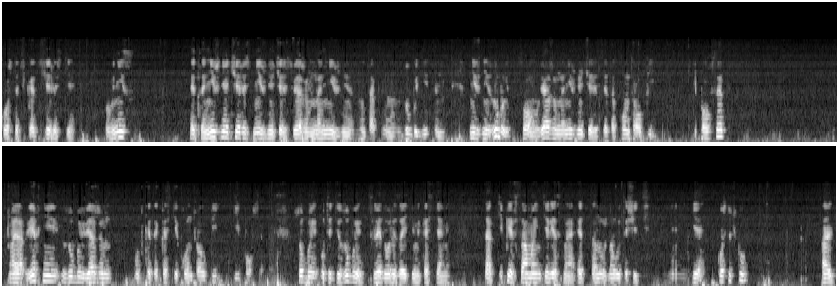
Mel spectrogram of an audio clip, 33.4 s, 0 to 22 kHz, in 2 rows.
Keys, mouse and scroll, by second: 0.4 r, 1.8 g, 4.5 scroll up 3, 5.6 shift+click, 12.6 ctrl+p, 16.7 click, 18.0 shift+click, 20.2 ctrl+p, 22.3 scroll down 2, 23.3 scroll down 1, 24.6-25.1 scroll up 3, 25.1-25.5 scroll down 1, 28.1 scroll down 3, 29.0 click, 30.4 e, 32.4 click.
